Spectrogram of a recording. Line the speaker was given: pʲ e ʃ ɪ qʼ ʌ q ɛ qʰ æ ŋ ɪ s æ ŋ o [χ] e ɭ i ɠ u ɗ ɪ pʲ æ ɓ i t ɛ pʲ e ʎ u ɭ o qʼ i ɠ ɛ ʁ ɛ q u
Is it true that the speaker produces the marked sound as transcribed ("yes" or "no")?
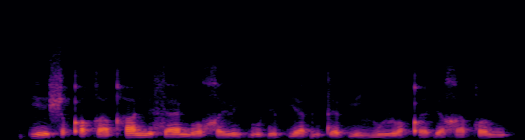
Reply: yes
